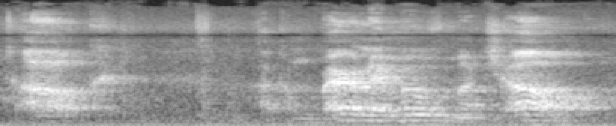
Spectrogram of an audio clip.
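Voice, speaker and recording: A man's voice: a little high, unhurried, bright, forceful tone. A man playing a folksy frontier loner with an Old West American drawl in a comic Western radio play. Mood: plainspoken, wry. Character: folksy frontier loner, a dry-mouthed drawling prairie cowboy. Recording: echoey hall, distant mic, faint noise.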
